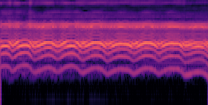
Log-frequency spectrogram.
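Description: A Hindustani classical voice singing a fast taan in Raag Bhairav, tuned to C#. The notes run quickly up and down, about five runs a second, in one unbroken line over a faint steady drone.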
